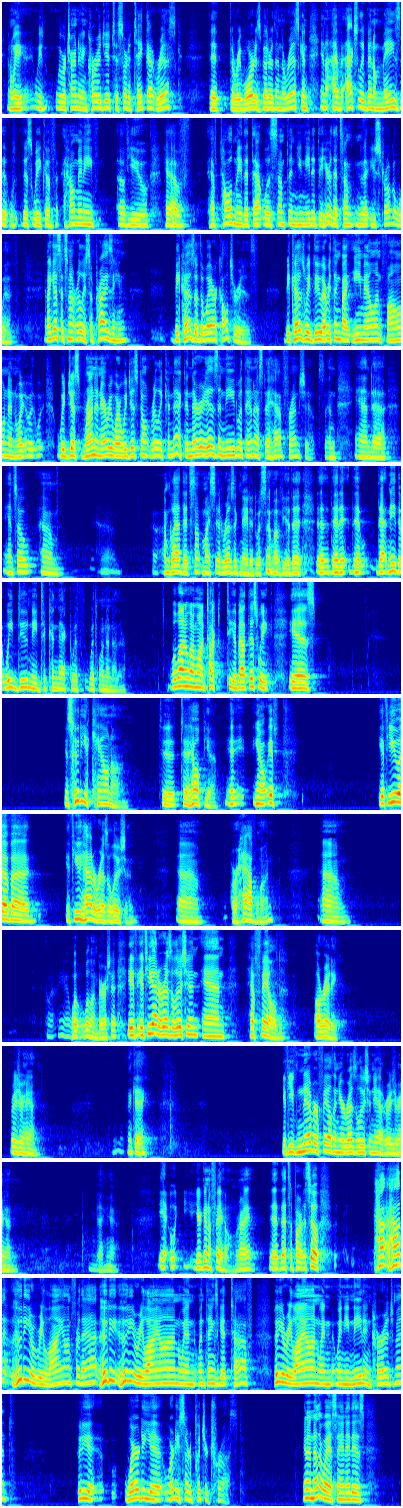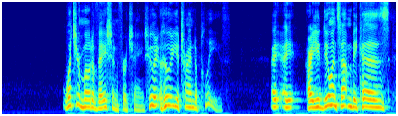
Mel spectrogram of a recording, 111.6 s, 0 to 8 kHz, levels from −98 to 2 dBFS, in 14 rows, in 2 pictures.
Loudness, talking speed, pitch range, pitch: -30 LUFS, 155 wpm, 135-185 Hz, 165 Hz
